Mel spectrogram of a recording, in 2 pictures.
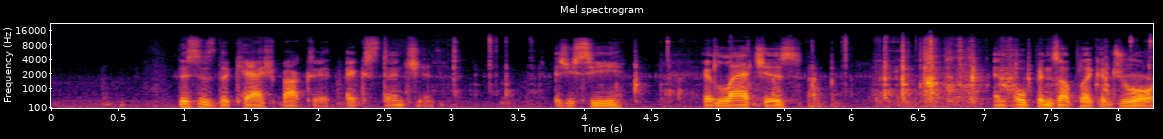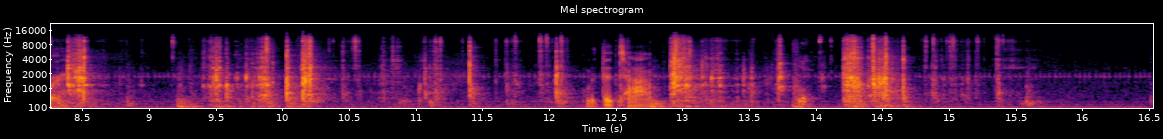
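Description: Metal latches click and clink against a steel tin.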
